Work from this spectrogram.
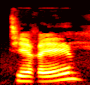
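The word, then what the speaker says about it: Thierrée: Thierry, French pronunciation.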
